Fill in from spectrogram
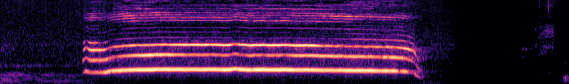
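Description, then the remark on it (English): A person imitates a wolf howl with one long, steady, loud note held for about four seconds before it slides down and breaks off, followed by quiet. “But here's something I might do when I'm out there as far as a howl.”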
